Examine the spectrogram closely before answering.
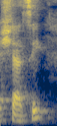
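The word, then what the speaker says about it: chassis: चेसिस क्या है? चीज़ें? यह वाहन संरचना जो कई चेसिस ने यह भी कहा, लेकिन यह वास्तविक है इसका उच्चारण है चेसिस।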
